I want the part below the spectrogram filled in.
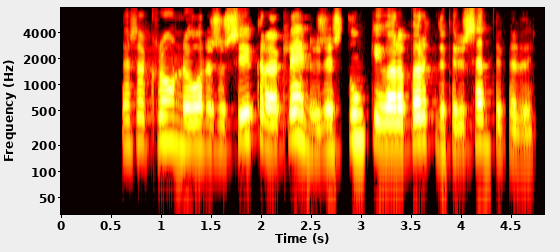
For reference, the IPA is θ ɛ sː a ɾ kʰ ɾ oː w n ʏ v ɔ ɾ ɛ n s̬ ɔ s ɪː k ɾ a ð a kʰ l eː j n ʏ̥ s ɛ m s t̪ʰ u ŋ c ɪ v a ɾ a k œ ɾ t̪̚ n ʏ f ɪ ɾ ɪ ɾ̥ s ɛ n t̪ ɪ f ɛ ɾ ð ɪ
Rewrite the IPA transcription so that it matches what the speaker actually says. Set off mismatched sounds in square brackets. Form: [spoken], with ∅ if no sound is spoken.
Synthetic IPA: θ ɛ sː a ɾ kʰ ɾ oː w n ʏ v ɔ ɾ ɛ n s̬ ɔ s ɪː k ɾ a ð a kʰ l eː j n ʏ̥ s ɛ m s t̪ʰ u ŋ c ɪ v a ɾ a [p] œ ɾ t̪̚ n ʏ f ɪ ɾ ɪ ɾ̥ s ɛ n t̪ ɪ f ɛ ɾ ð ɪ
